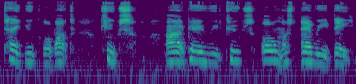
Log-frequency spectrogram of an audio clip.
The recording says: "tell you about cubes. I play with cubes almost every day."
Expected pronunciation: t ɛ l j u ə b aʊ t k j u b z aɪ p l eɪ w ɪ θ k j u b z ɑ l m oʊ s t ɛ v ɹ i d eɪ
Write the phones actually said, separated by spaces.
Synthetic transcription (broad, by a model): t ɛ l j u ə b aʊ t k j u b s aɪ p eɪ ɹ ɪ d k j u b s ɑ l m oʊ s t ɛ v ɹ i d eɪ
